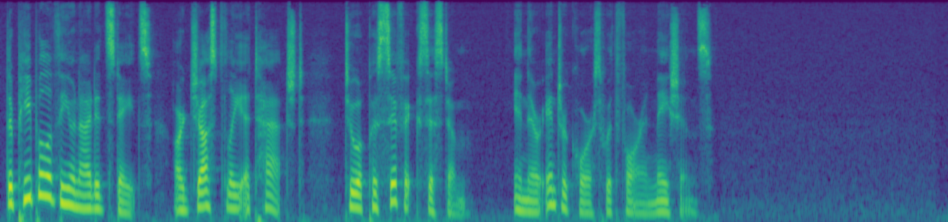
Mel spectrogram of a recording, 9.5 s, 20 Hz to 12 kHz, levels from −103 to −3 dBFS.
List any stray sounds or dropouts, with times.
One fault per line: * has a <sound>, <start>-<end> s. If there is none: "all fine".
all fine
